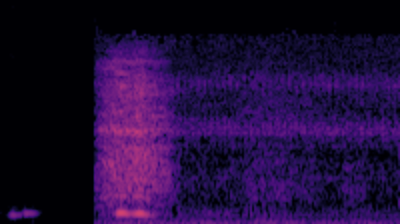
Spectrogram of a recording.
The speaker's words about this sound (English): Hear the vibrator. Oh yeah, you're right. And it kind of moves around.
